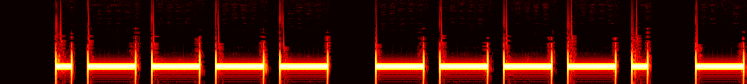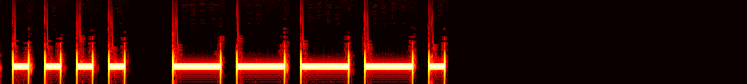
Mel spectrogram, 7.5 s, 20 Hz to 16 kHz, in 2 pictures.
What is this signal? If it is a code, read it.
Morse code, heard as a keyed tone, about 15 wpm, 700 Hz. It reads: 1969
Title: CWT Exchange 15wpm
